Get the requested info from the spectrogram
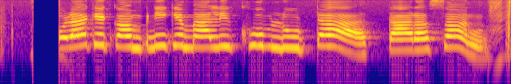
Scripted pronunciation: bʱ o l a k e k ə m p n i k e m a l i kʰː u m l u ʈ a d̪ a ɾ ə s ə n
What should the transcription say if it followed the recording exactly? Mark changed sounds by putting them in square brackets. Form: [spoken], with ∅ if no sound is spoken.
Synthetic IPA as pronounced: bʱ o [ɽ] a k e k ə m p n i k e m a l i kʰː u [b] l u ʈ a [t̪] a ɾ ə s ə n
